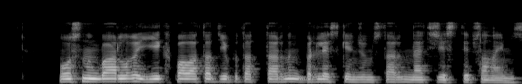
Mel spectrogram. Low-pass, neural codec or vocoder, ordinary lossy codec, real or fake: 7.2 kHz; none; none; real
